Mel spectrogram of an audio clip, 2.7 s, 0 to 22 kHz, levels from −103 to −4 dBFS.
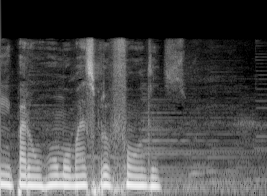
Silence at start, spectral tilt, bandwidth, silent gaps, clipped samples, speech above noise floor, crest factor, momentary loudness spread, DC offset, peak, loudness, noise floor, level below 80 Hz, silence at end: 0 s; -7.5 dB/octave; 11 kHz; none; under 0.1%; 31 dB; 14 dB; 4 LU; under 0.1%; -4 dBFS; -17 LUFS; -47 dBFS; -34 dBFS; 1.05 s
